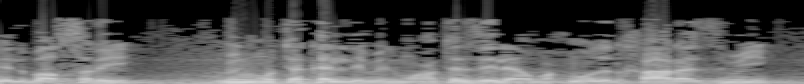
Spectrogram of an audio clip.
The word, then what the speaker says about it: الخوارزمي: هذه الواو لا تنطق في اللغة الفارسية، يقولون الخاجة ما يقول الخواجة، ما يقول الخوارزمي، هي الخارزمي، مثل خاهر برادر، الواو بعد الألف لا تنطق، بس العرب يقول الخوارزمي، هذا اشتباه.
